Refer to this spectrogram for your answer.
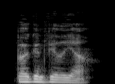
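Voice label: "bougainvillea", Australian English; pronunciations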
